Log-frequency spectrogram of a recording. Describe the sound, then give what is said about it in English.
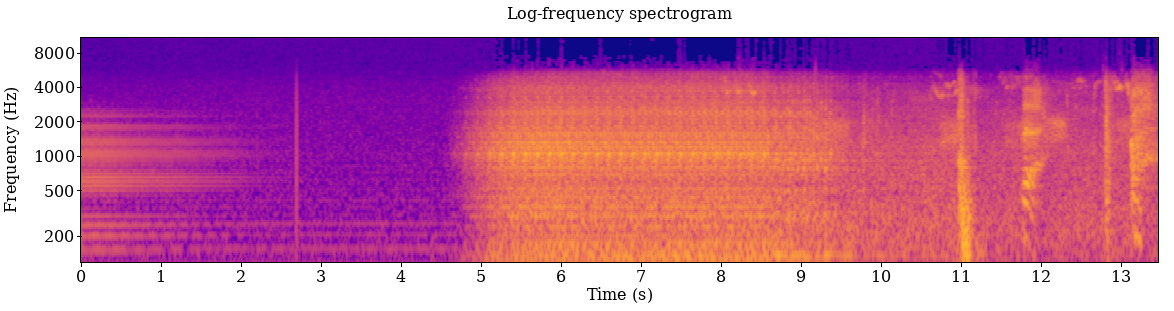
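A tractor engine, with the tractor blocking a gateway, idles with a steady low throb, then swells into a loud, broad rumbling roar for several seconds before easing off, followed by a few sharp clanks. “Your tractor's blocking that gateway.”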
